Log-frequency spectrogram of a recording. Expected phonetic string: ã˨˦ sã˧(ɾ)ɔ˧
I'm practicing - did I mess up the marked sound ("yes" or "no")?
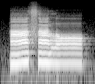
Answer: yes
